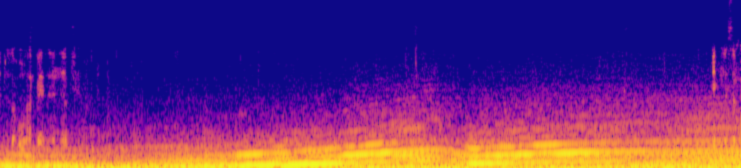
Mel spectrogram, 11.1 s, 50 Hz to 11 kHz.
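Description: A BMW E60 M5's V10 engine revs loudly from inside the cabin, its pitch climbing and dropping sharply through quick gear shifts, a dense continuous roar with a voice talking over it.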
